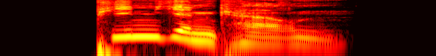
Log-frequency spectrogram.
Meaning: pine nut (edible seeds of evergreen pine)
- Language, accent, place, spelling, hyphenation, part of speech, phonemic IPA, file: German, Germany, Berlin, Pinienkern, Pi‧ni‧en‧kern, noun, /ˈpiːniənˌkɛʁn/, De-Pinienkern.ogg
